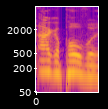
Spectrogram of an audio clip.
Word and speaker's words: Agapova: It's not Agapova. It's Agapova.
